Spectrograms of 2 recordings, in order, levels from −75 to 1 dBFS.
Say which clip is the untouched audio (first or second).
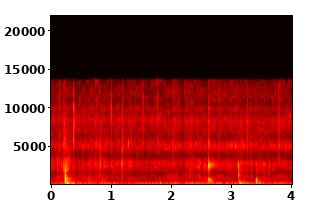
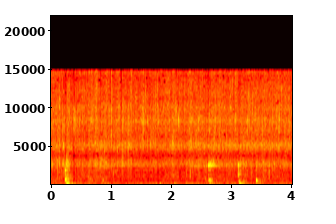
second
